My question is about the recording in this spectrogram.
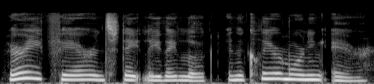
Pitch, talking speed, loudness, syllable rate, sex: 210 Hz, 175 wpm, -13 LUFS, 4.5 syllables/s, female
